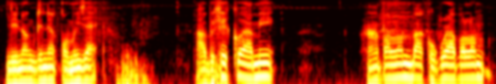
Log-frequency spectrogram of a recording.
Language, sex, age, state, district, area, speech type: Assamese, male, 30-45, Assam, Sivasagar, rural, spontaneous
